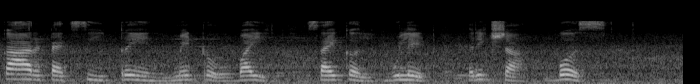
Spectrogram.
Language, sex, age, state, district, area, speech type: Marathi, female, 45-60, Maharashtra, Thane, rural, spontaneous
